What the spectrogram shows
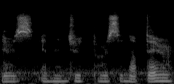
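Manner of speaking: soft, hushed whisper. Whispering to a party member about an injured person nearby: whispering in character. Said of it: "I'd like to whisper to".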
